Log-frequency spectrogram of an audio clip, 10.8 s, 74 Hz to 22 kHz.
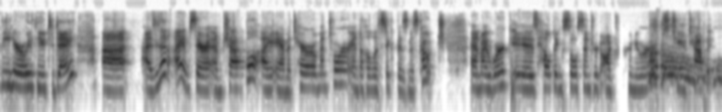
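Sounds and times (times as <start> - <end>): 
speech: 0.0 - 10.8
dog barking: 9.8 - 10.8.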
